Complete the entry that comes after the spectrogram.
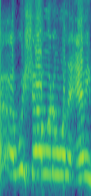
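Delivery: high, fast mock-jealous complaint; comic self-pitying grumble; mock whine. Real, not acted. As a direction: play up the envy, fast and high. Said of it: "but that's fine".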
